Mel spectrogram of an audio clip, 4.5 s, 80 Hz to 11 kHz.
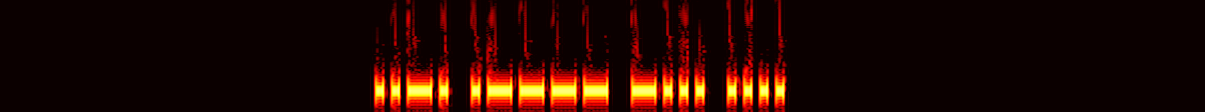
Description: Morse code, heard as a keyed tone, about 40 wpm, 700 Hz. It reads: F1BH
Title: DXCC-100 Call Signs - 4 Characters - 40wpm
